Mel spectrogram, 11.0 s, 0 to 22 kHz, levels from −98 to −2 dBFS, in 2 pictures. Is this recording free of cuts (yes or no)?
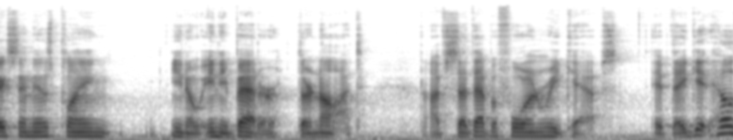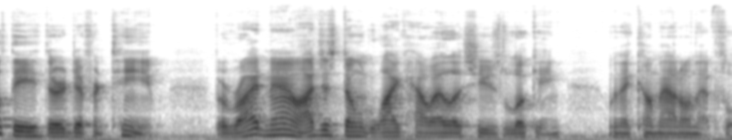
no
